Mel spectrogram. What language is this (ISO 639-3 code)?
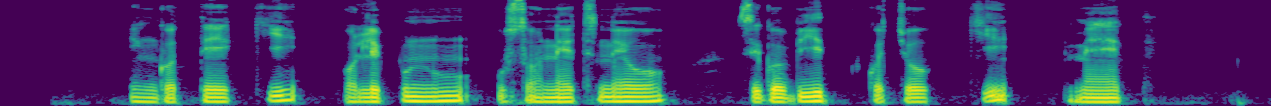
kln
